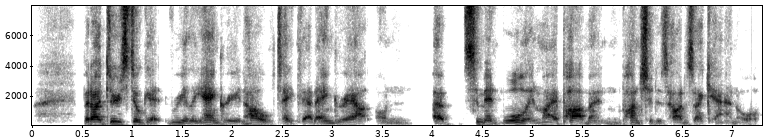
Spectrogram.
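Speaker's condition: Laryngeal cancer; in voice box

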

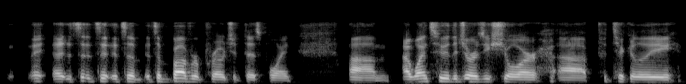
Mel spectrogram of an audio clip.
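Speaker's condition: Stuttering; stuttered through childhood and school years, about first 14 or 15 years, ashamed, bullied; ongoing; repeated sounds, repeated words

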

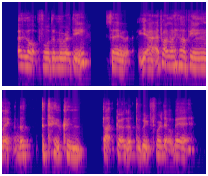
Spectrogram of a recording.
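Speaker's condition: Cerebral palsy; physiotherapy in childhood

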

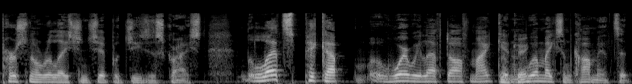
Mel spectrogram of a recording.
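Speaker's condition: No condition

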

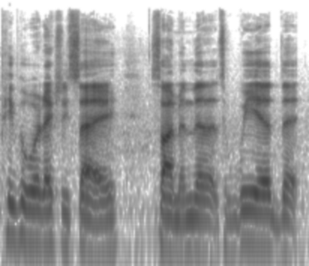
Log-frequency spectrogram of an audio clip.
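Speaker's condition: Cerebral palsy; morphine not allowed after it

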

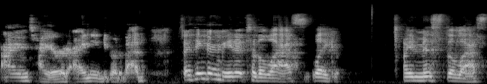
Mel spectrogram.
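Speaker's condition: No condition

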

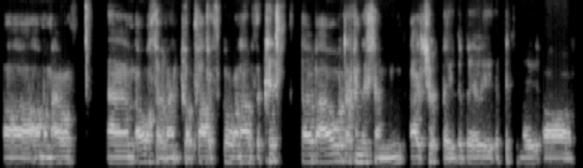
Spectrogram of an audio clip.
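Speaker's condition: Profound deafness, congenital

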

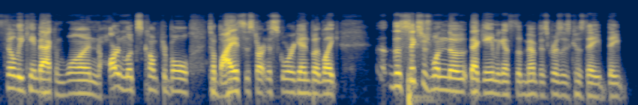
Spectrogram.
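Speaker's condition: No condition

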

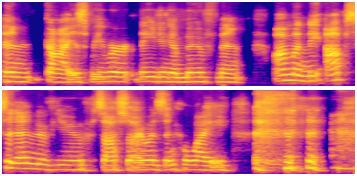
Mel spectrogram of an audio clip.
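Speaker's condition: Cleft palate; congenital, extremely severe

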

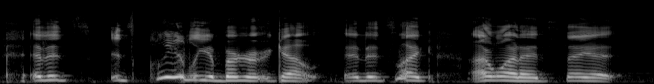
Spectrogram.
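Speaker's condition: Cerebral palsy; wheelchair user

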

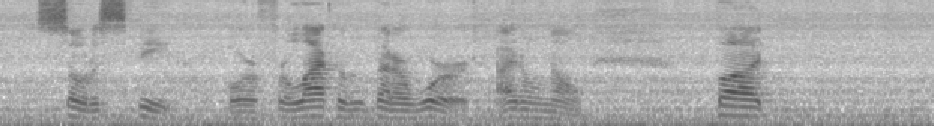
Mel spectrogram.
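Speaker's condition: No condition

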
